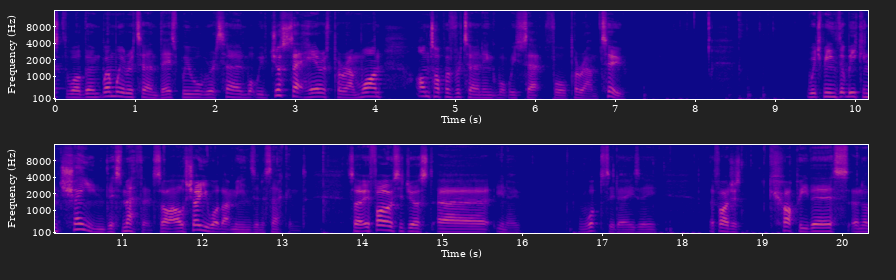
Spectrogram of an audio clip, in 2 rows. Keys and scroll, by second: 6.3 Escape, 7.3-9.5 typing, 13.3-20.3 typing, 14.7 Escape, 16.7 Escape.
